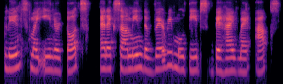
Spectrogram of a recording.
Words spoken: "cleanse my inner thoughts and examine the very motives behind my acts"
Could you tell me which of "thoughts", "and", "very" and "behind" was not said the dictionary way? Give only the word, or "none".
thoughts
